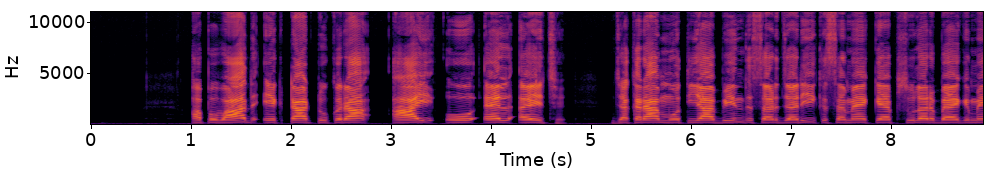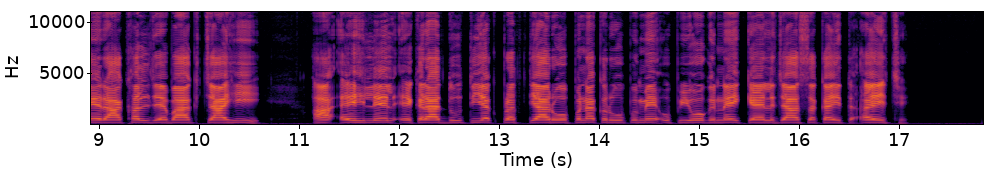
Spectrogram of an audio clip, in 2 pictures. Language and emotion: Maithili, neutral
